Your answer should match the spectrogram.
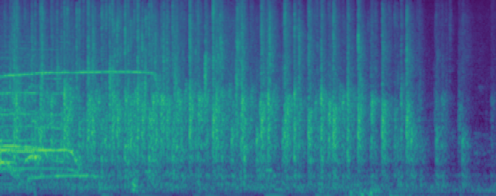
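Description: A Portland comedy club audience applauding and cheering as a comic takes the stage, with dense clapping and a high whistle early on that thins into scattered, distinct claps and fades near the end.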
